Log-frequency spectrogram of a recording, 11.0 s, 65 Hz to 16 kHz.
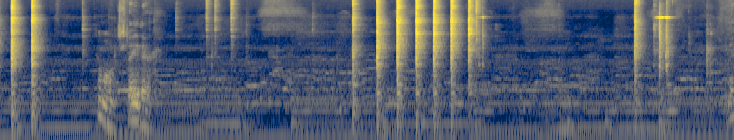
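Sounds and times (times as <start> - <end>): hammer striking metal: 0.0 - 0.7, 5.3 - 7.4.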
